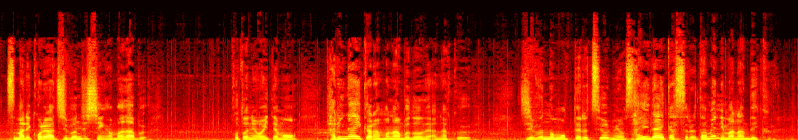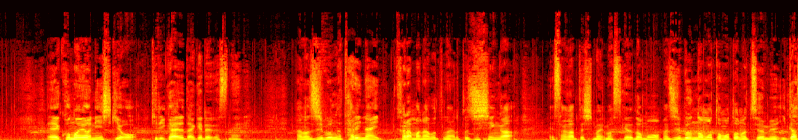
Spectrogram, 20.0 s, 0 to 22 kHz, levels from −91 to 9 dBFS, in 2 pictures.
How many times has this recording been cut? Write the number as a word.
one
